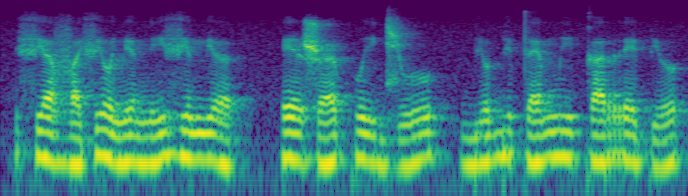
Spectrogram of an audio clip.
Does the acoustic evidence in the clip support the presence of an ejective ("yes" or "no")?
no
